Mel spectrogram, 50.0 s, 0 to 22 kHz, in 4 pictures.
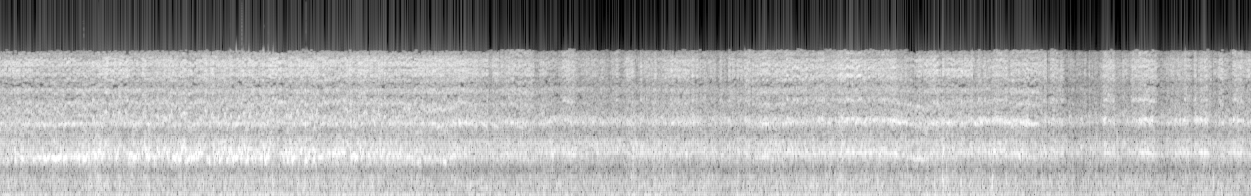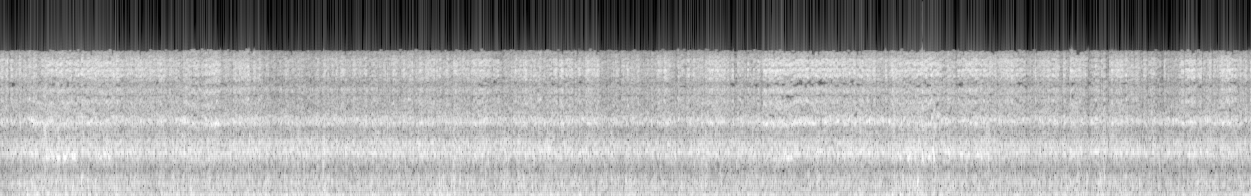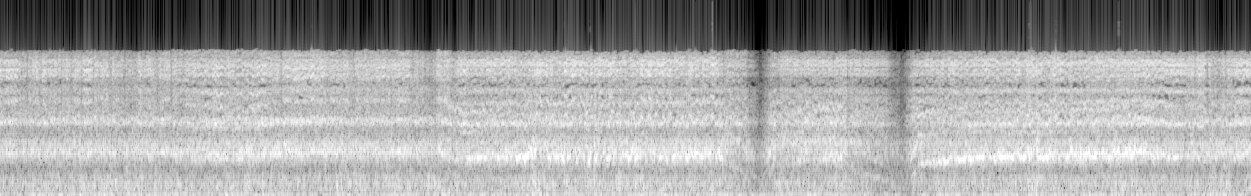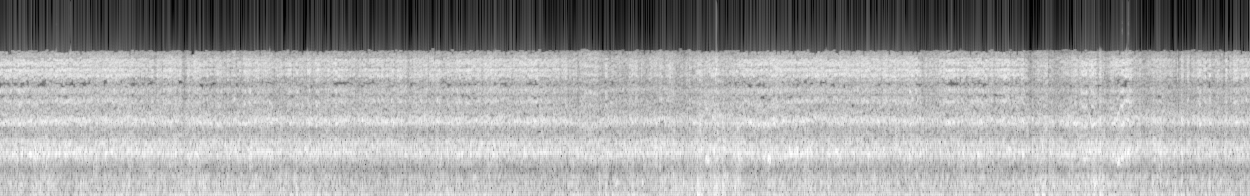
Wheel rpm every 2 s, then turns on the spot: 200, 200, 210, 230, 230, 230, 230, 230, 230, 230, 230, 240, 230, 230, 230, 200, 120, 150, 220, 230, 230, 230, 230, 230, 230.
none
